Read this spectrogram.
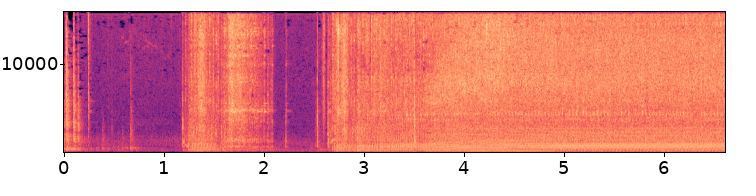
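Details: Homelite UT20042A string trimmer, wouldn't start, after replacing carburetor with a C1U-H60: after a few pulls the small two-stroke catches, revs up and holds a steady buzzing run; running properly.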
